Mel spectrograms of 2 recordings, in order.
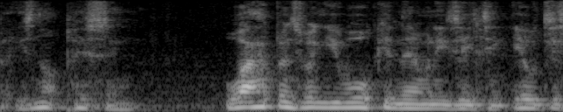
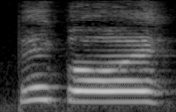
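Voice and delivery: high drawn-out coo; cooing at a pet; 11 dB louder than usual. Real, not acted. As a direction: coo his name. Calling the cat.

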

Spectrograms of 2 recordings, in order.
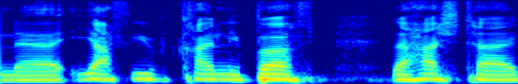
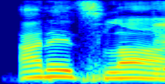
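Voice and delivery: excited announcement; 4 semitones higher, 10 dB louder, slower than usual. Real, not acted. Announcing they are live.

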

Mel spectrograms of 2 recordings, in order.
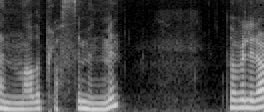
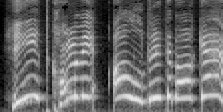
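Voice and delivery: much higher, louder, slow imitated scream; furious shout; 6 dB louder, slower than usual. Furious mother storms out of the emergency room, high loud scream. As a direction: yell it out like a fed-up mum storming off. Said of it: "mens hun skrek".

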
